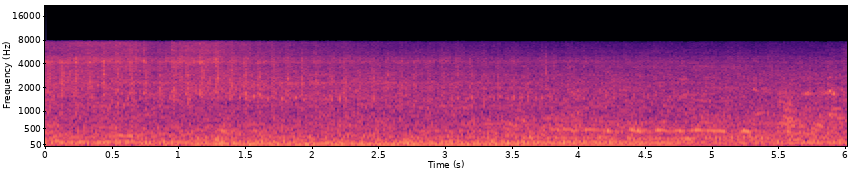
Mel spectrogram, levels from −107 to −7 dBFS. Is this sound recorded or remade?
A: remade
